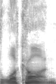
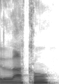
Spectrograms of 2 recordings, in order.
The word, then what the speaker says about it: Lacan: he says look on so i figure if if la khan's son-in-law says look on and doesn't try to say la con then it's okay for everybody i mean i just think you know pronunciation's a fetish so just pronounce it however fair enough um but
